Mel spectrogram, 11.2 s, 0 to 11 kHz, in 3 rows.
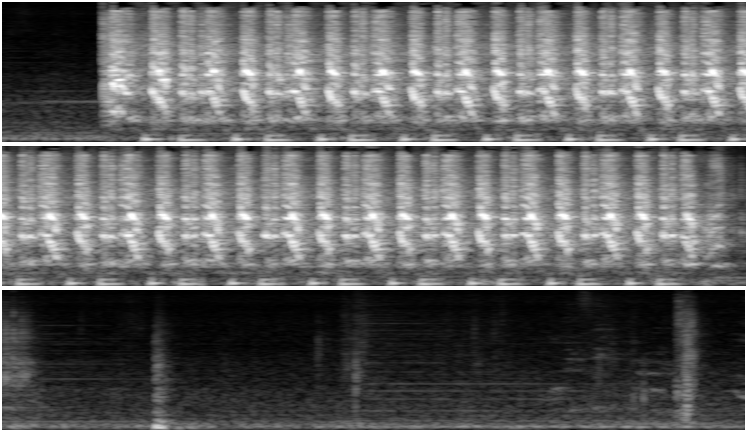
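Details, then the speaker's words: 1992 Yamaha Virago XV535 after engine rebuild, first crank in 4–5 months with spark plugs removed and fuel pump disconnected: even, steady starter whirr, engine spinning over freely and strongly; normal healthy cranking before reinstalling plugs. "Right, so that's exactly what I wanted to hear. The engine's spinning over nicely, quite strong, and I'm going to reconnect t"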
